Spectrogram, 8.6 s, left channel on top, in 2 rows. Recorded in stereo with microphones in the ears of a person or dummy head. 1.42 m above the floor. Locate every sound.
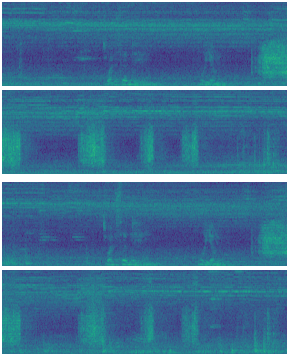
0.0 s an insect: 55° left (ahead or behind), 8 m
1.5 s a man speaking: 10° right (ahead or behind), 8.5 m
3.7 s tearing paper: 15° left (ahead or behind), 0.6 m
